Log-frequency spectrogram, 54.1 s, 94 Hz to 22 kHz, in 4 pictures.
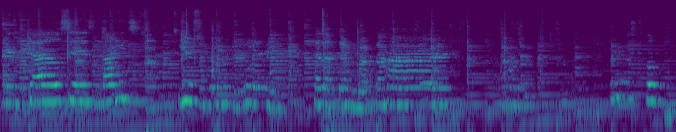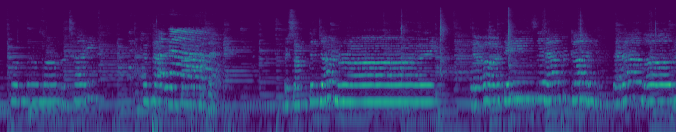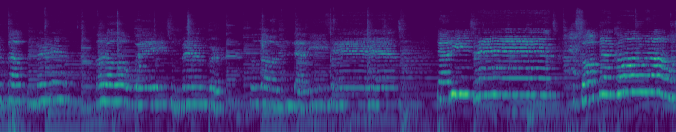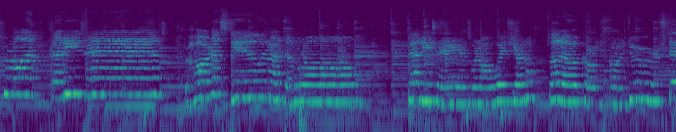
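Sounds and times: girl singing: 0:00.0 - 0:47.9, 0:48.7 - 0:54.0
strummed acoustic guitar: 0:00.0 - 0:54.0.

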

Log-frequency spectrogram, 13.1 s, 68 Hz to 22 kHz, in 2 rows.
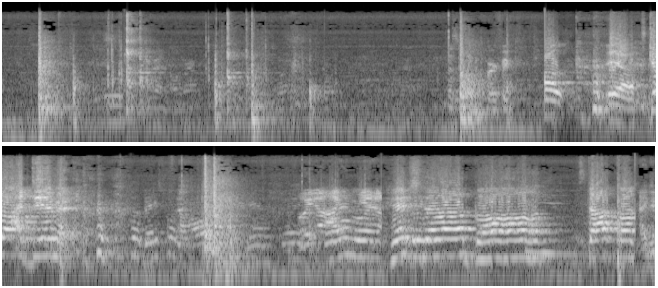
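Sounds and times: ball knocks and bangs: 0:00.4 - 0:00.9, 0:08.6 - 0:09.0.

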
